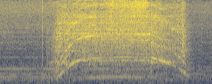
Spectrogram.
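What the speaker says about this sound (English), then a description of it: "I gotta go cut this one down just a hair" A power saw trims a white oak kitchen cabinet piece in one continuous cut of about two and a half seconds. The motor spins up, holds a steady loud whine through the wood, then winds down, close by with no talking.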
